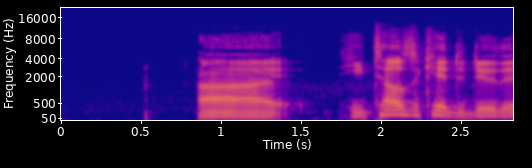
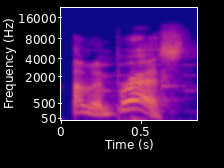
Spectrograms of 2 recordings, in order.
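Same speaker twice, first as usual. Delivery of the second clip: much higher, louder sarcastic praise; mock impressed; 13 semitones higher, 6 dB louder than usual. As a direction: overplay the admiration, way up high. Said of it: "He goes".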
